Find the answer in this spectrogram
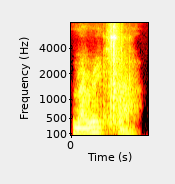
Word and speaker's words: Maritza: Yeah, is that how you say it, Maritza? Yeah, Maritza. Maritza. I bet they're supposed to be rolling that R.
